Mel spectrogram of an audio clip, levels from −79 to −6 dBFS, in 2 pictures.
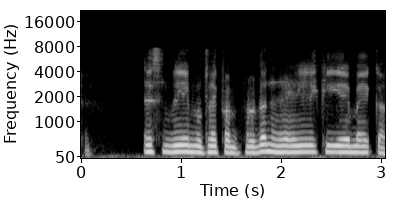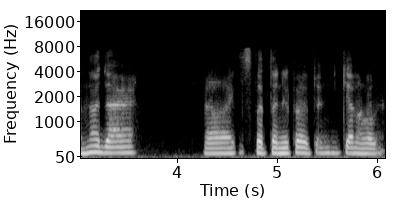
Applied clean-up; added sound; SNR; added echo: neural diffusion model UNIVERSE++.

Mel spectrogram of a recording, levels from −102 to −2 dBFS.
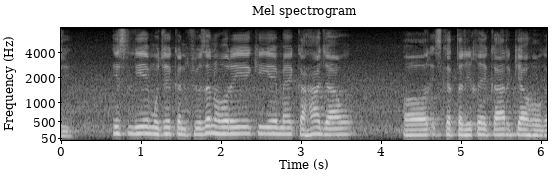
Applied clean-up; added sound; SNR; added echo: none; none; none; none.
